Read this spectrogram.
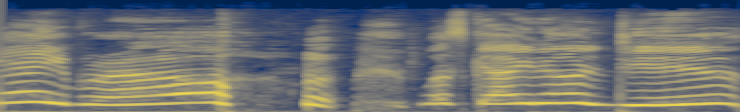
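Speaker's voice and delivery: very high, very slow laid-back surfer-dude drawl. Speaker showing the voice he always tries to sound like: surfer-dude voice. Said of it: "I'm always trying to sound like".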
